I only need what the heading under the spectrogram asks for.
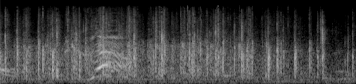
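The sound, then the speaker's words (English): An audience at a magic show claps steadily for a few seconds, a dense patter of many hands, with a brief whoop or cheer rising above it early on and murmured crowd noise underneath. “Can I get a round of applause for magic?”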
